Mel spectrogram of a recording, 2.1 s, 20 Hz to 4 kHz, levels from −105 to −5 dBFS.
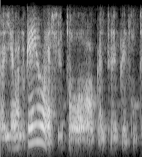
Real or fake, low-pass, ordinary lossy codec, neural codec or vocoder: fake; 3.6 kHz; AAC, 32 kbps; vocoder, 22.05 kHz, 80 mel bands, HiFi-GAN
